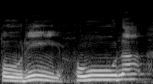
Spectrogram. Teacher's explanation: تریحون میں را کے نیچے زیر ہے، را کے نیچے زیر ہے تو اسے باریک پڑھیں گے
